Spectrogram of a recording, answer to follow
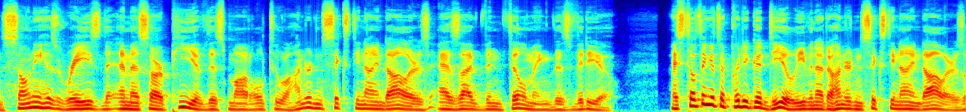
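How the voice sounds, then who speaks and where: Lower-pitched man narrating a tech vlog. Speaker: video host and narrator. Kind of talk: scripted vlog narration on audio gear.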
